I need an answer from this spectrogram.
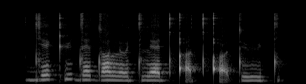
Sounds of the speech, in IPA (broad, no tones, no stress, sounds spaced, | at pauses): dʲ ɛ kʼ y d ɛ d ɔ l ɵ tʲ l ɛ tʲ qʼ ɛ̰ tʲ qʼ ṵ t ʉ tʲ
